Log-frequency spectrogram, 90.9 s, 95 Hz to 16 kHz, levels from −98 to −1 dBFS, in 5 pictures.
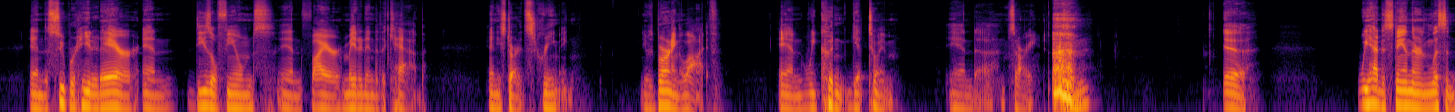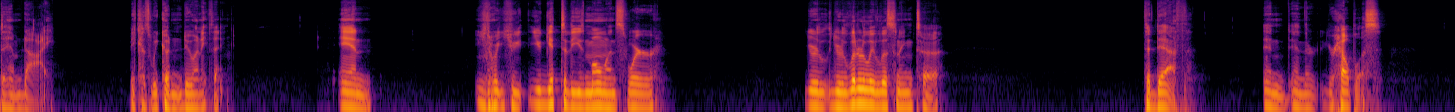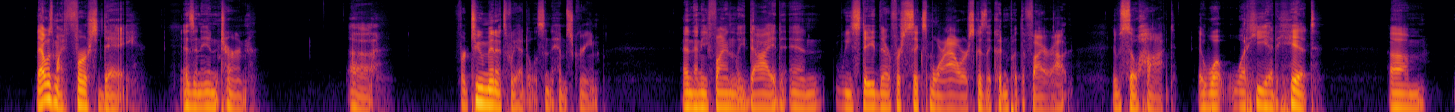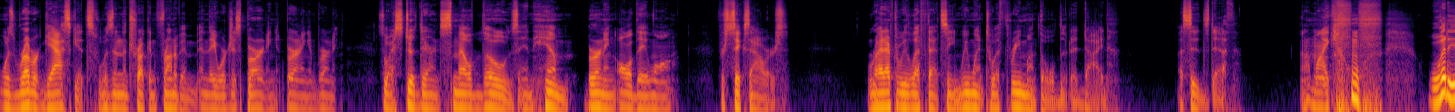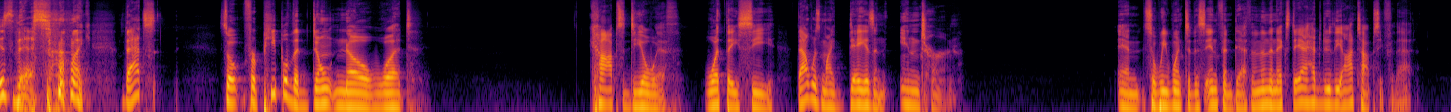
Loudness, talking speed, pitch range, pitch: -26 LUFS, 145 wpm, 105-125 Hz, 115 Hz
